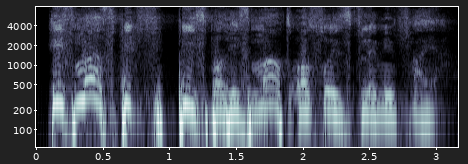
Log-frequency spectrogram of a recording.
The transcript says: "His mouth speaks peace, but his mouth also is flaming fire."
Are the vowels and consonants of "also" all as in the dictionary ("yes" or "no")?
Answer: yes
